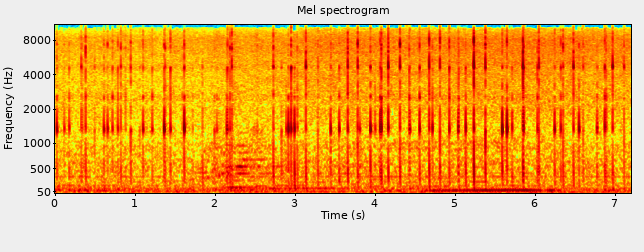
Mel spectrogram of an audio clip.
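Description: A small clear resin hexagon box filled with pressed daisies and gold flakes is held in both hands and rapidly tapped and scratched with fingertips and long painted nails. The result is a dense stream of quick, bright clicks and light scratching over a soft, steady low hum.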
